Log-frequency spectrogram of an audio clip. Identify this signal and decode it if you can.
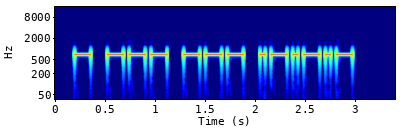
Morse code, heard as a keyed tone, about 22 wpm, 700 Hz. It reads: TOO.
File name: practice / 22wpm / Sentences with 3-Word Phrases - 22wpm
